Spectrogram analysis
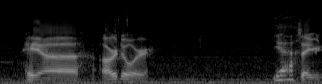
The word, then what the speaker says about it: Ardor: at our door and he's like hey uh our door yeah is that your name am I saying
